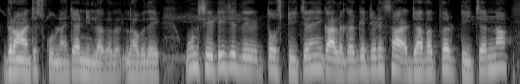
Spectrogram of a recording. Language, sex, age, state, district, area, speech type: Dogri, male, 30-45, Jammu and Kashmir, Samba, rural, spontaneous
